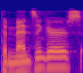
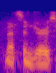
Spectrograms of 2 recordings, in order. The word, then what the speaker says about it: Menzingers: Like the Menzingers, I always forget how to say their name. Messengers, yeah.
